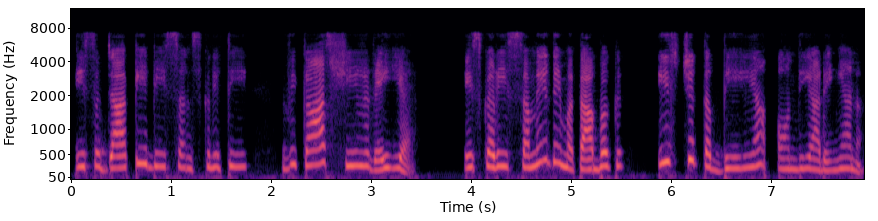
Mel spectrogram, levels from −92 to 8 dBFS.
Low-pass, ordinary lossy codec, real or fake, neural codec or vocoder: 7.2 kHz; none; fake; codec, 16 kHz, 1.1 kbps, Voila-Tokenizer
